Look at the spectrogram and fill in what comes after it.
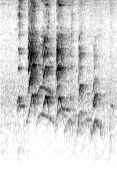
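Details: Havanese puppies at six weeks old crying indoors in a small room: a short run of high, whiny yelps and whimpers, each bending up then falling, about five cries in two seconds.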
